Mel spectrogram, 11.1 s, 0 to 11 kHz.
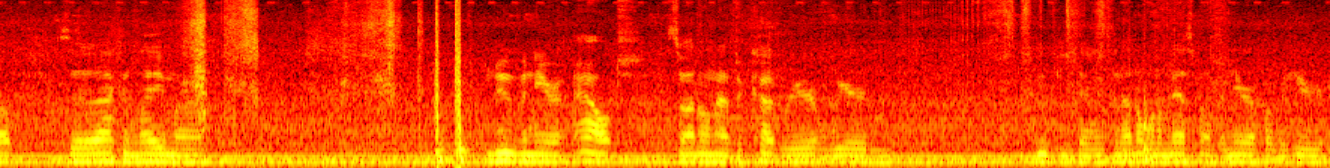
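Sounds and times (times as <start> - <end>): low mechanical hum: 0.0 - 11.0
sharp knocks: 3.5 - 4.0.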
